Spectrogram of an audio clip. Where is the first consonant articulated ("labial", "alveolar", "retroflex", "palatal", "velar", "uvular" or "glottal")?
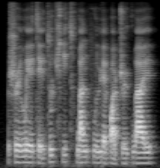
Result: retroflex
